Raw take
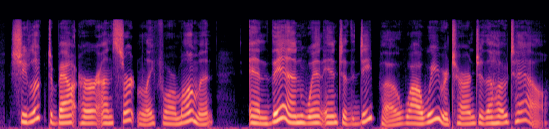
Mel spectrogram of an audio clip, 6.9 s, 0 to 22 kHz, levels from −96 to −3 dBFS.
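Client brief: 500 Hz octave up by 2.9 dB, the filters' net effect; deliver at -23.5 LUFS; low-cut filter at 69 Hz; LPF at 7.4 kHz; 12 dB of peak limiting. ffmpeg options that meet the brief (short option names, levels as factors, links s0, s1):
-af "highpass=69,lowpass=7400,equalizer=f=500:t=o:g=3.5,volume=0.944,alimiter=limit=0.211:level=0:latency=1"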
